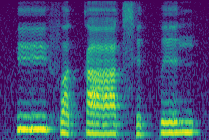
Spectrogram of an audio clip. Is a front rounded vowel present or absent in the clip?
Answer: present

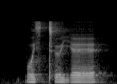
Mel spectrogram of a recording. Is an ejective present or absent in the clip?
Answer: present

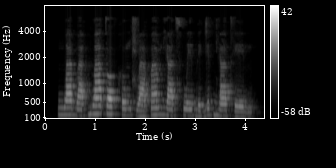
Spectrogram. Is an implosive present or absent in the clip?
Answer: absent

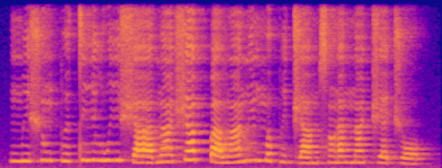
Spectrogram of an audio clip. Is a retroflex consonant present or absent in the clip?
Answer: absent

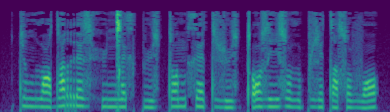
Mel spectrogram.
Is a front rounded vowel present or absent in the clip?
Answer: present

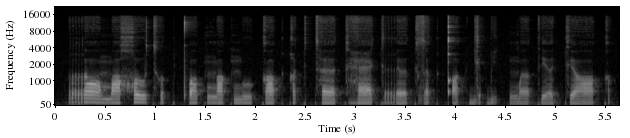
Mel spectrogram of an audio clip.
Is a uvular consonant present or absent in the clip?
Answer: present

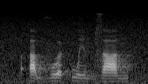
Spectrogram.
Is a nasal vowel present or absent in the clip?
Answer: absent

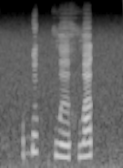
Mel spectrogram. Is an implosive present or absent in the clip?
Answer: present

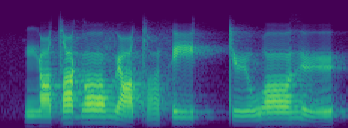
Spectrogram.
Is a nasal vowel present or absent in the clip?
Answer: absent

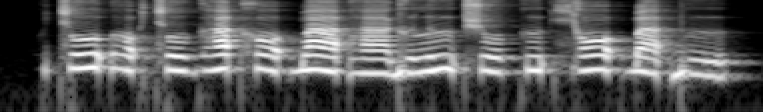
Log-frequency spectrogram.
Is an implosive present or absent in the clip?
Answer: present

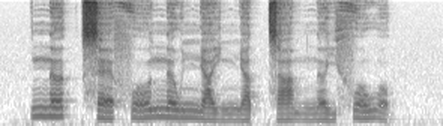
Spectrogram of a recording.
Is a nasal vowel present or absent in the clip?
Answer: absent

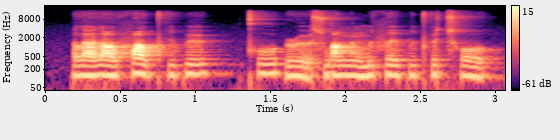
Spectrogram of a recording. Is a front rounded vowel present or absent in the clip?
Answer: present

